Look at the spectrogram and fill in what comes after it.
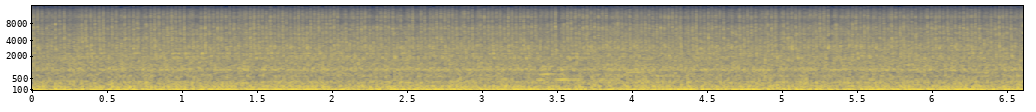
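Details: Ford 8N tractor idling after an amateur adjustment of the carburetor: low, steady idle with even pulse and no stumbles or misses; sounds good, normal idle.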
